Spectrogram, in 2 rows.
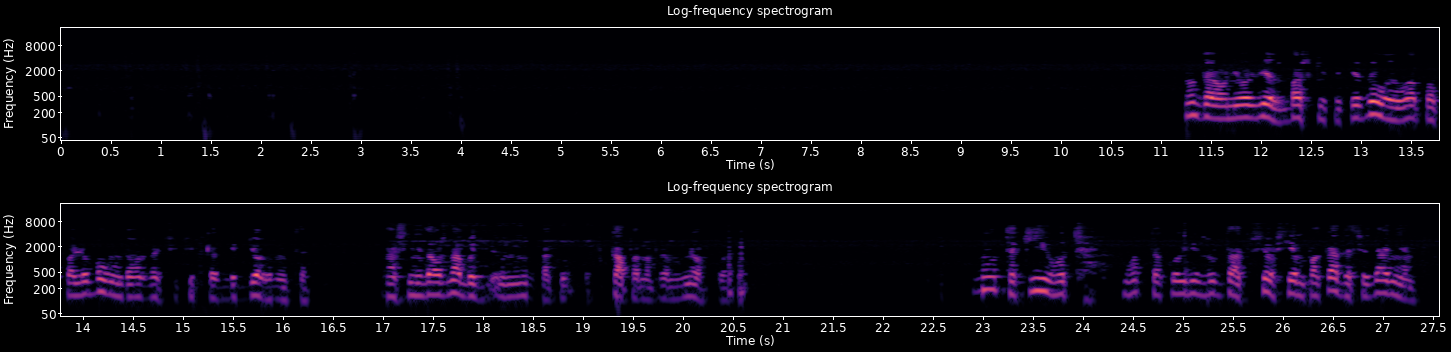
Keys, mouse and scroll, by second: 0.6 shift+middle click, 1.3 middle click, 2.8 shift+middle click, 22.5-24.8 middle drag.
